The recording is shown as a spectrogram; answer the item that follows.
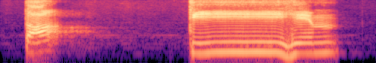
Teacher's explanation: حمزہ ساکن جو ہے وہ جھٹکے سے پڑھا جاتا ہے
